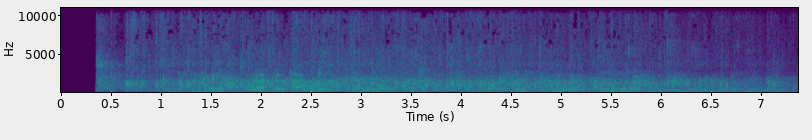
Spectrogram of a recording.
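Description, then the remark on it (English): A burst of applause begins abruptly and holds steady and loud for about seven seconds, a dense wash of many hands clapping with a faint murmur of crowd voices underneath. “That was hit the clap for that.”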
